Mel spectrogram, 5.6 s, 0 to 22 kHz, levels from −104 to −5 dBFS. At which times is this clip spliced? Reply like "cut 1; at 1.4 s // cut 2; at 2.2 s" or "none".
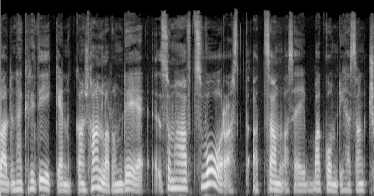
cut 1; at 1.3 s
